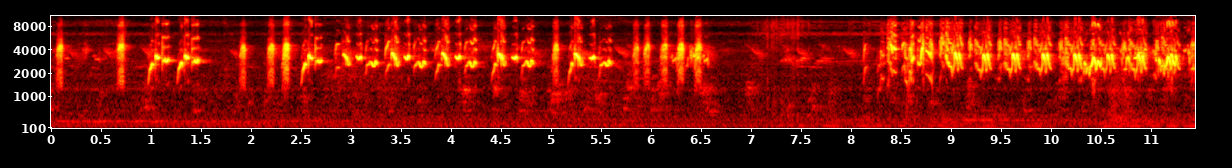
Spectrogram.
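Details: Wild sooty-headed bulbul in full, vigorous song pressing a rival: a long series of lively whistled phrases repeated in rapid bursts, a short pause, then a dense, buzzy chattering flurry of notes, with a low hum underneath.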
